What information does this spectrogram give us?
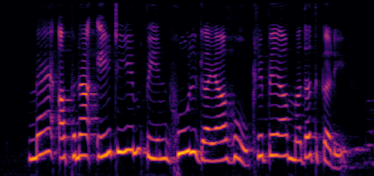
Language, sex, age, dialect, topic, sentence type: Hindi, female, 18-24, Hindustani Malvi Khadi Boli, banking, statement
